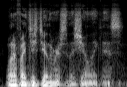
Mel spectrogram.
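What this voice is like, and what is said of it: Low gravelly, slightly nasal put-on voice. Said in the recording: “your general annoying people impression ... just a low gravelly voice ... With a little bit of like nasal in it ... Sounds like a bad Batman”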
